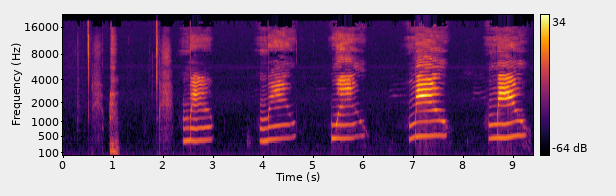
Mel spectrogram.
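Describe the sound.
A person imitates a cat's meow with five drawn-out, evenly spaced meows, each loud and tonal. A few short clicks and a throaty sound come first.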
